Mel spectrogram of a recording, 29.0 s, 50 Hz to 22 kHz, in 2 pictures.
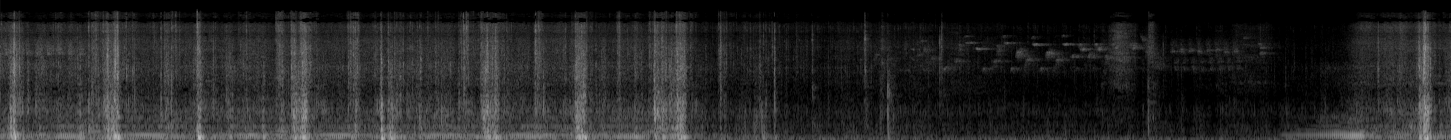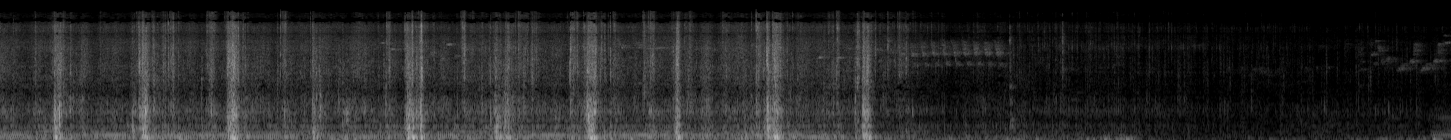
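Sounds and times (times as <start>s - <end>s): wet laundry slapping in drum: 0.0s - 9.2s, 13.5s - 24.0s
washing machine motor hum: 0.0s - 9.9s, 12.7s - 26.8s, 28.8s - 29.0s.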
